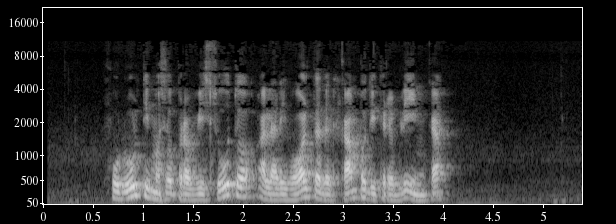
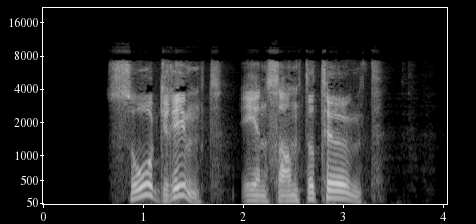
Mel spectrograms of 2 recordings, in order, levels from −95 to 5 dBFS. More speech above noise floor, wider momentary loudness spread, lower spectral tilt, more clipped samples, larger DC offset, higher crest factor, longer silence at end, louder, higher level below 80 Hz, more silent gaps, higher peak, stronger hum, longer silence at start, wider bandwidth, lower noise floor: second, 41 dB vs 47 dB; second, 6 LU vs 16 LU; first, -7 dB/octave vs -2.5 dB/octave; neither; neither; second, 18 dB vs 24 dB; first, 1.35 s vs 0.7 s; first, -19 LUFS vs -22 LUFS; about the same, -56 dBFS vs -58 dBFS; neither; about the same, -2 dBFS vs -2 dBFS; neither; about the same, 0.7 s vs 0.65 s; first, 11 kHz vs 9.6 kHz; second, -59 dBFS vs -71 dBFS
